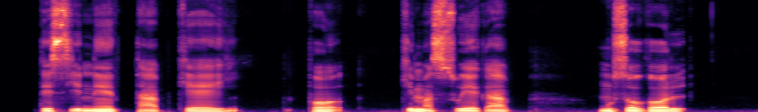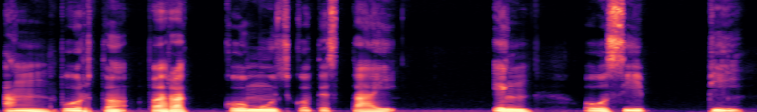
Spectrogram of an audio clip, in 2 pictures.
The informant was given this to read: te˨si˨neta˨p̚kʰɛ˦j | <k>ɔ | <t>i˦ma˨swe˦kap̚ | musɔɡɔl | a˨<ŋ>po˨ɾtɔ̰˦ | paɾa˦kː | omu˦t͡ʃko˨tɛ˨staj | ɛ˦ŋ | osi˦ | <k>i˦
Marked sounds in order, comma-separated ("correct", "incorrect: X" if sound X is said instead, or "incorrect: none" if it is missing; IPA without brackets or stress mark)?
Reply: incorrect: p, incorrect: k, correct, incorrect: p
